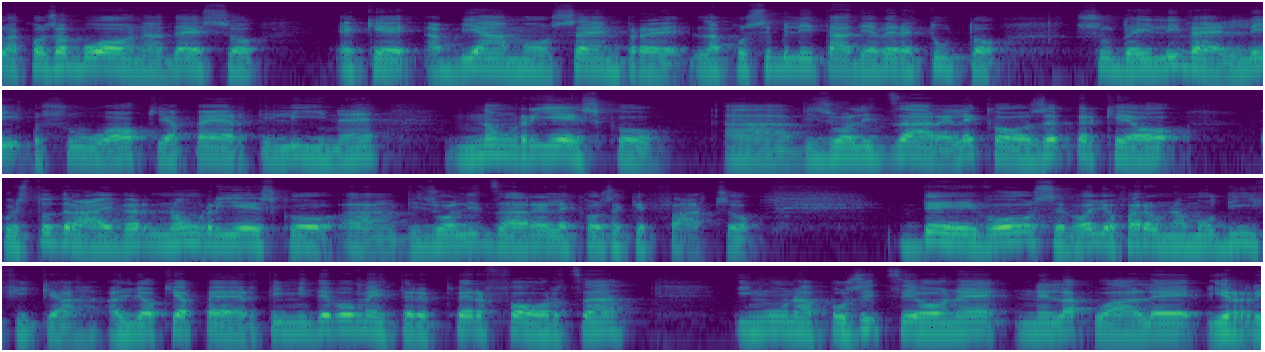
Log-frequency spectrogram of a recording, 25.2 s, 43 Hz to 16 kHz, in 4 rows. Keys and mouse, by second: 1.9 middle click, 2.7 middle click, 5.4-6.2 ctrl+middle drag, 6.8 click, 8.5 shift+Left, 20.0 click, 20.7 Right, 21.1 Right, 21.7 Left, 22.2 Left, 22.6 Right.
